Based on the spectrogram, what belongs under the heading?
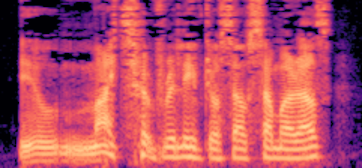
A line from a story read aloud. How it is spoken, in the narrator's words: With a rather nervous laugh, Geoffrey said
